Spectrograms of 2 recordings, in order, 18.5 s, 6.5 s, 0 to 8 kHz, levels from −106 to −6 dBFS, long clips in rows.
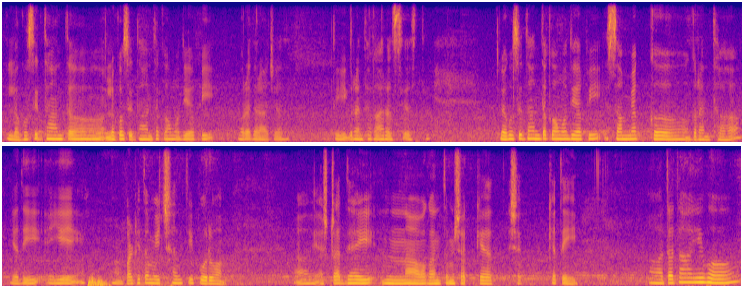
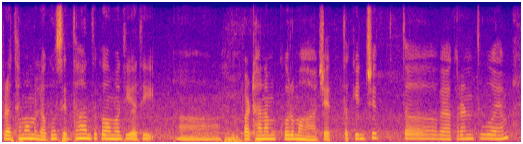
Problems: background sounds at intervals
